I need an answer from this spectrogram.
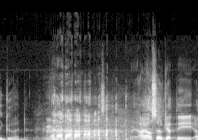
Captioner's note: laughing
